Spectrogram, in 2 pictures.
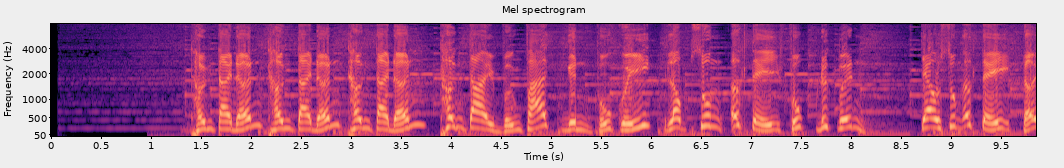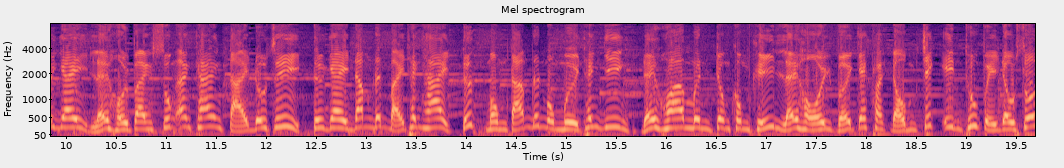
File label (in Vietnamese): GIONG NAM MIEN NAM; TRANG SUC DOJI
